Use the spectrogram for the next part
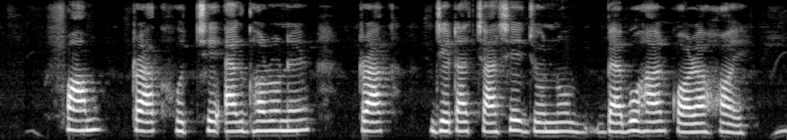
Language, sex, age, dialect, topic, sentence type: Bengali, female, 31-35, Standard Colloquial, agriculture, statement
